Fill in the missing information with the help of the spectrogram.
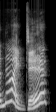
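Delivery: high, protesting mock outrage; indignant denial. Craig denying he was there yesterday, indignant denial.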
